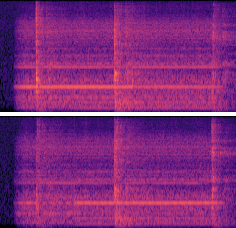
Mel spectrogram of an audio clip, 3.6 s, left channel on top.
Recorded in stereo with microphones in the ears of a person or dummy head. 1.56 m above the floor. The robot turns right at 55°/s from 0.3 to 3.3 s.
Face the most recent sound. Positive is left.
turn(degrees=-60)  # may be behind; listen again after turning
